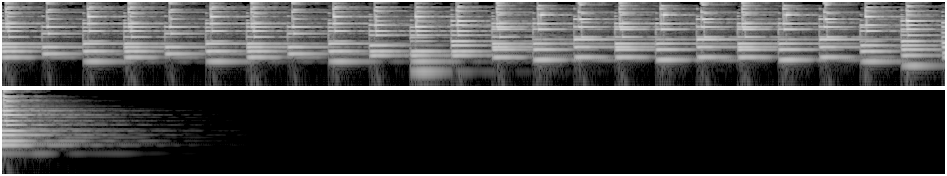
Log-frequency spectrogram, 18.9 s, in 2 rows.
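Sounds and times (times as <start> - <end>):
processed chords: 0.0 - 10.5
music box melody: 0.0 - 10.6.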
